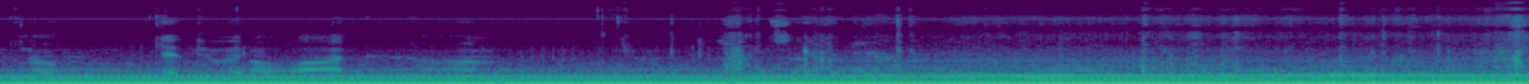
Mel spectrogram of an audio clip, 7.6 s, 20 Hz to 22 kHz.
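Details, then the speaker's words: 3rd-gen Mitsubishi Eclipse Spyder GT driving after a new fuel pump, cold start after sitting a week: loud raspy drone with a puffing beat, leak believed behind the engine; exhaust leak. "you'll hear the car is a bit loud I have a bit of an exhaust leak and I weld and I can't get to it because it's like behind the motor"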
